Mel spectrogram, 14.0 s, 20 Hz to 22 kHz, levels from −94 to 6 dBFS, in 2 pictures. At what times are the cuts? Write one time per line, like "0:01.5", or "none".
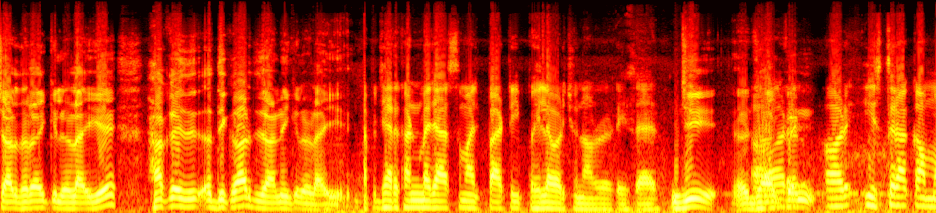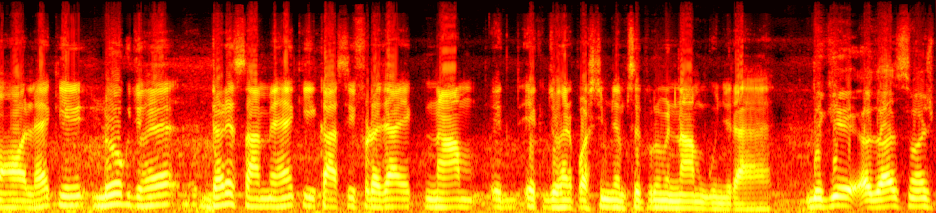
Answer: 0:02.8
